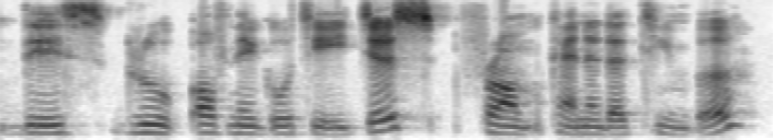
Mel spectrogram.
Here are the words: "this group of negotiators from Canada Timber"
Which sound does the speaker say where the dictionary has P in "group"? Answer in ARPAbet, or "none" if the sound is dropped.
P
